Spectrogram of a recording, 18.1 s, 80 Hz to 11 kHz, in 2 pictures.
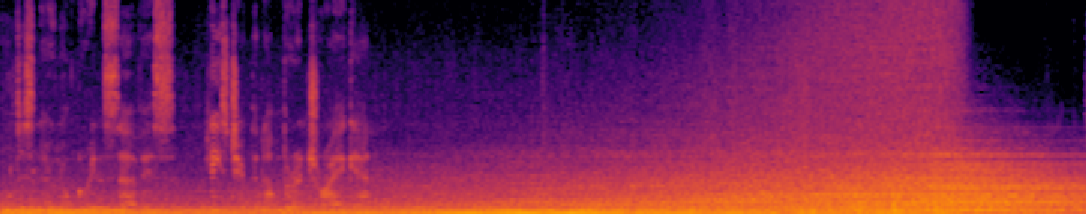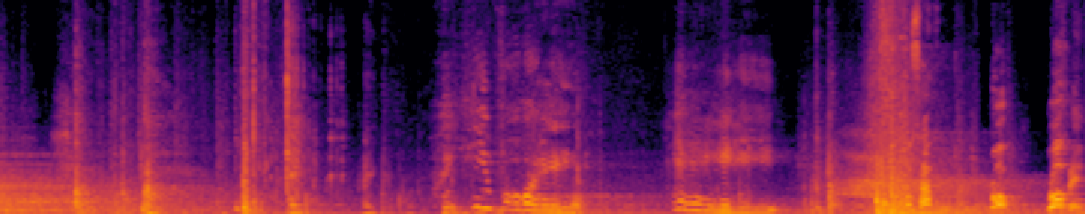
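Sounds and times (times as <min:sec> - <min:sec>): car road noise with low hum: 0:01.4 - 0:09.4.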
